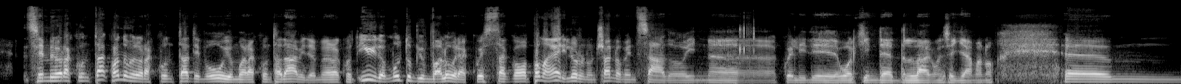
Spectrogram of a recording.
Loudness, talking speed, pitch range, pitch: -15 LUFS, 235 wpm, 100-135 Hz, 115 Hz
